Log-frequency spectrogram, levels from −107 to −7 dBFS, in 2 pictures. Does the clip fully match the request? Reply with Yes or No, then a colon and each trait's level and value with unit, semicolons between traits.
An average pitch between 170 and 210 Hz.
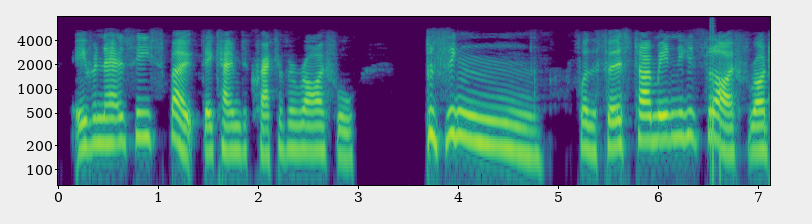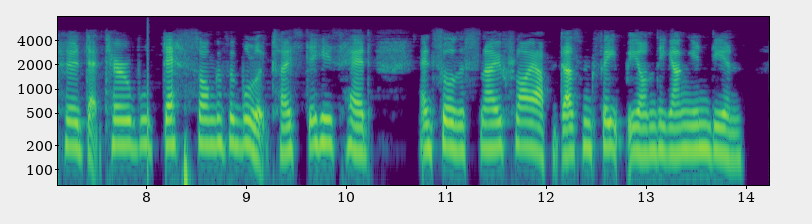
Yes: high, 190 Hz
